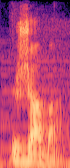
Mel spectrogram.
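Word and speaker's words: żaba: И следующая буква «з» уже с крапкой сверху читается как «ж». Уже не мягкая, видите. Получается «жаба». «Жаба».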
